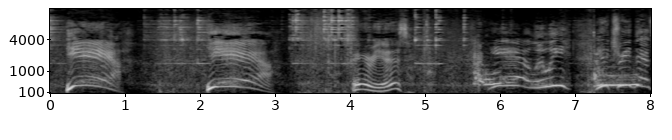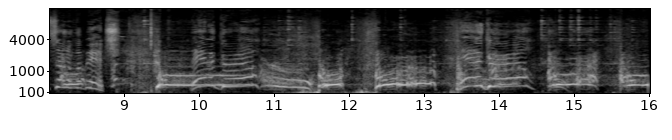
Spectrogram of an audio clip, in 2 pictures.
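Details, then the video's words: Hunting dogs baying at the tree, young dogs Lillie and Dynomite with 14-year-old Sadie, treed quarry among tall pines in the evening; repeated arched, chopping barks and drawn-out bawls in quick succession, with people talking and encouraging. "Lillie Treed"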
